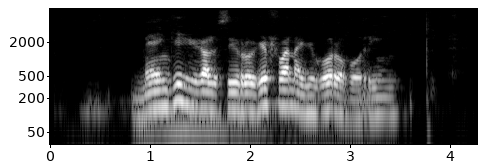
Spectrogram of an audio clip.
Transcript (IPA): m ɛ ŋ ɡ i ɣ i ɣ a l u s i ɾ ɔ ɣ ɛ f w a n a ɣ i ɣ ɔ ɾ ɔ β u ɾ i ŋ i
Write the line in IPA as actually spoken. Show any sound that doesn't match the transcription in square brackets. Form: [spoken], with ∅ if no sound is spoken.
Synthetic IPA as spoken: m ɛ ŋ ɡ i ɣ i ɣ a l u s i ɾ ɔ ɣ ɛ f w a n a ɣ i ɣ ɔ ɾ ɔ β [ɔ] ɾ i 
